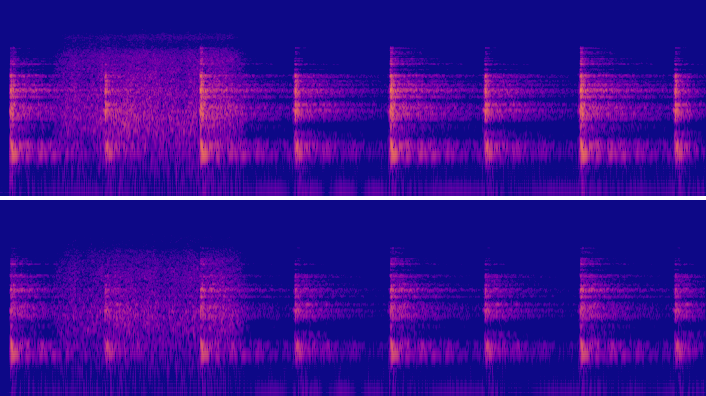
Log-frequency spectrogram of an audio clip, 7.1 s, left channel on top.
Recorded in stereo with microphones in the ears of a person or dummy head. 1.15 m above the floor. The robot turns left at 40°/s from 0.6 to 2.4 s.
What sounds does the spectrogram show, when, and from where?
0.1 s ticking: 25° left (ahead or behind), 0.7 m; by 6.9 s 40° left (ahead or behind), 0.7 m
